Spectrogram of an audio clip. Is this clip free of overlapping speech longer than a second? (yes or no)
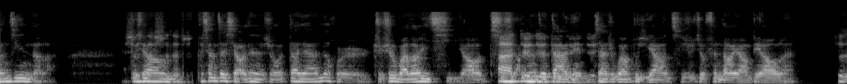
no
